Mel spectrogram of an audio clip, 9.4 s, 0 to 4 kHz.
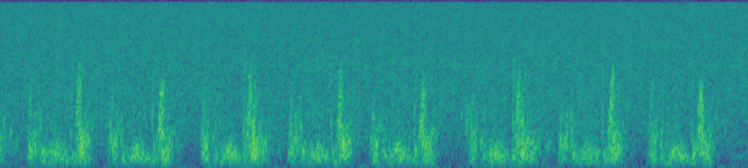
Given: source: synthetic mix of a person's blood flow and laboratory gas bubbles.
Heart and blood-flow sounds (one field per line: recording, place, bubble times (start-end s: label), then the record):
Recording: Doppler ultrasound of blood flow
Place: precordium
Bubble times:
5.74-5.89 s: bubbles
From the record:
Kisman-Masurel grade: 112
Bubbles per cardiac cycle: 1 to 2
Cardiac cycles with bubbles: 1 to 10%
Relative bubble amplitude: moderate (0.250 to 0.450)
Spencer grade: 1 (occasional bubble signal discernible with the cardiac motion signal, with majority of cardiac periods free of bubbles)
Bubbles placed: only in the low amplitude regions of the cardiac cycle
